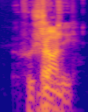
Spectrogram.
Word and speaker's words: Frusciante: And if you listen to Hendrix and you listen to I can't even pronounce his name. – Frusciante.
